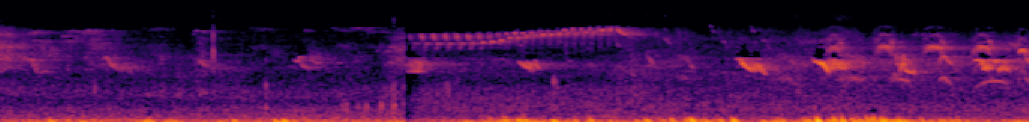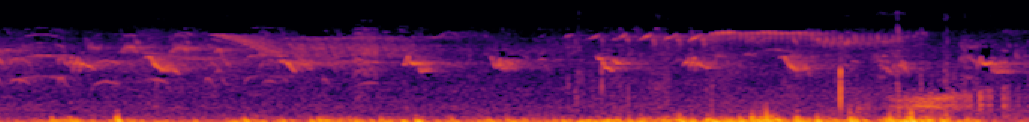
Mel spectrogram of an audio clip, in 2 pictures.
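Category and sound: bird, mixed birdsong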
